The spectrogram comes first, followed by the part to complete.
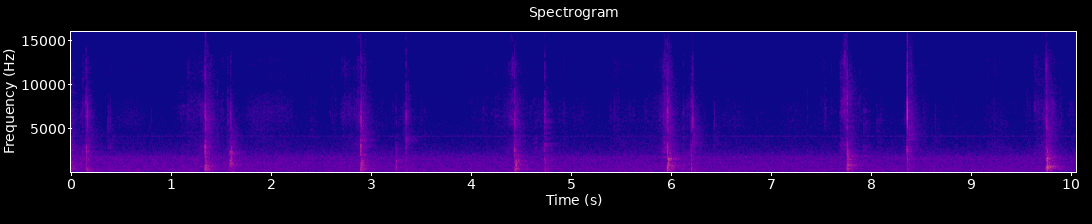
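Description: Tarot cards being laid down one at a time on a table: a sharp card snap about every second and a half, often followed by a softer second tap.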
